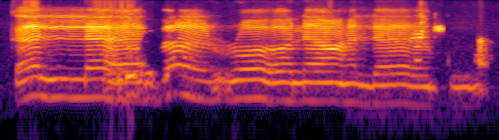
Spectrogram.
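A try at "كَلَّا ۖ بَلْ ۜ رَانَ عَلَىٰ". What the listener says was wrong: Jangan masukkan kepada ra. Walaupun lam dengan ra ni dia ada kalau dia ada hukum mutajanisai tu kan. Okey, tapi ini untuk kata memang berhenti terus. Bal lam tu dia jelaskan dia punya makhraj dia.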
